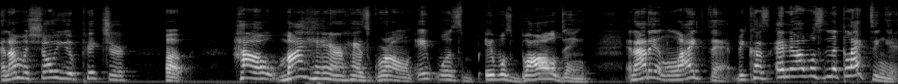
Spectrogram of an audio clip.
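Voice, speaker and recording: The voice has a bright, sharp tone with vocal fry. Its pitch swings very widely. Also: woman. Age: 60s. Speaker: spiritual content creator. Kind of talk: casual vlog talk. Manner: halting, with repetitions.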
